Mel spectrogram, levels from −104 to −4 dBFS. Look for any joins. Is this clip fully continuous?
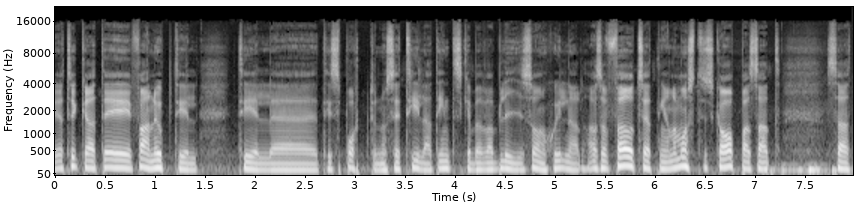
yes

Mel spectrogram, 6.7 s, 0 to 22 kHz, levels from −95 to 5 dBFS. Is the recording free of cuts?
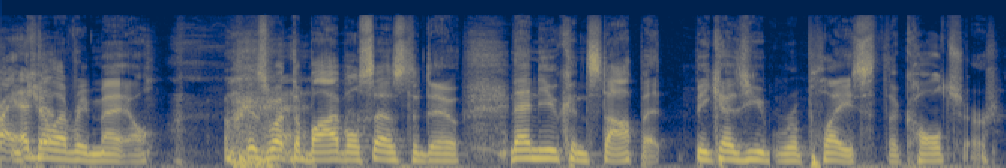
no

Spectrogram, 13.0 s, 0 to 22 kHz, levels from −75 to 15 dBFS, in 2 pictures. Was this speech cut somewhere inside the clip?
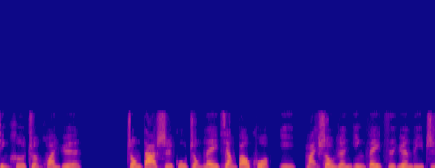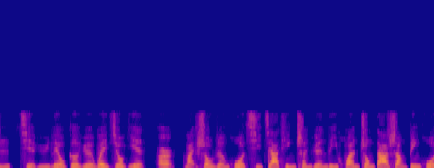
no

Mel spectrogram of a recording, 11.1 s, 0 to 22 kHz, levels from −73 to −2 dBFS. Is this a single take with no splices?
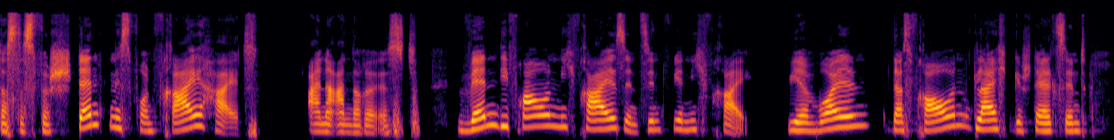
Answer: yes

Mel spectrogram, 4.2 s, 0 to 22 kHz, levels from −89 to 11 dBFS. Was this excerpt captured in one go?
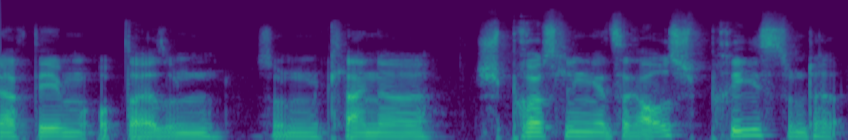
yes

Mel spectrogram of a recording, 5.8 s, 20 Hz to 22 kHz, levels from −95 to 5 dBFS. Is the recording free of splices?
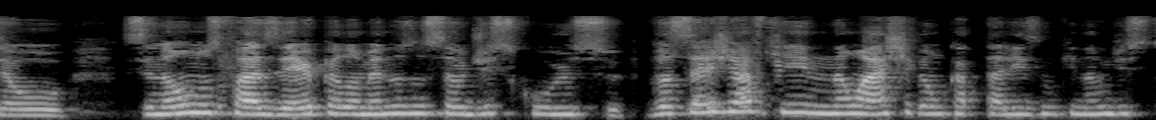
no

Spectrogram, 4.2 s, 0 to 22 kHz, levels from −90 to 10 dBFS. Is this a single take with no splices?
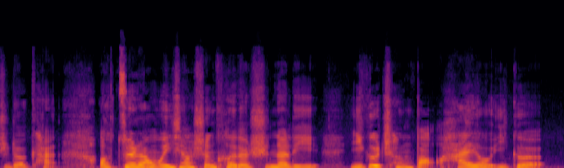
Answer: yes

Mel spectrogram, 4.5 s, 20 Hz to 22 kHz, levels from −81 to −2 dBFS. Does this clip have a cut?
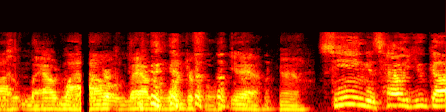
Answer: yes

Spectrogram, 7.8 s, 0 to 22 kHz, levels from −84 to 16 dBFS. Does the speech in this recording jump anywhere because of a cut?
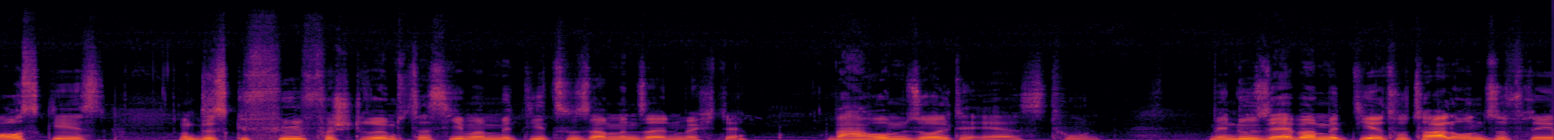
no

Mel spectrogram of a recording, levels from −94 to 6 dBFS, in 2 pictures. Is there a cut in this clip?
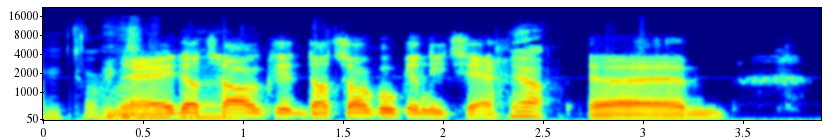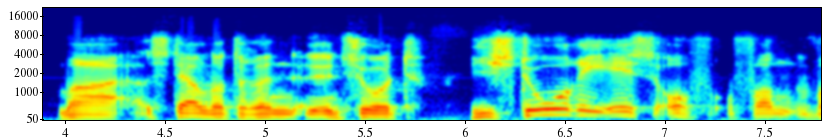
yes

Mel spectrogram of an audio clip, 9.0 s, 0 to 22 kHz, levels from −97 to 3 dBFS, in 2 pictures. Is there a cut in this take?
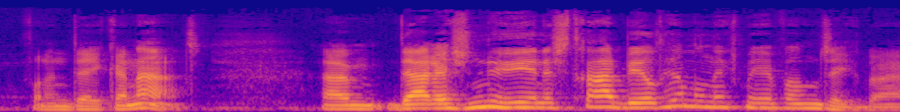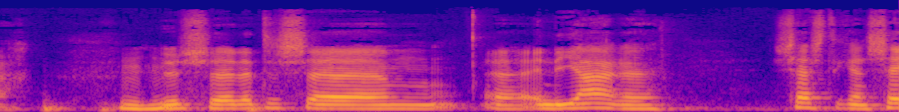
no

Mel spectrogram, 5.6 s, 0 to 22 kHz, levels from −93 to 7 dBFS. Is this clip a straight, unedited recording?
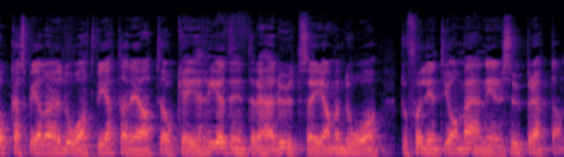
no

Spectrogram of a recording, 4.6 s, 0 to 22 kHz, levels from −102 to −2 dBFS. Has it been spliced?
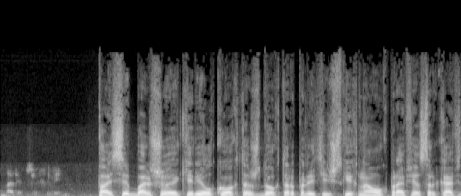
no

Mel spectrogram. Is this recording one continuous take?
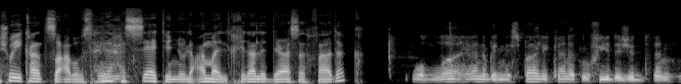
yes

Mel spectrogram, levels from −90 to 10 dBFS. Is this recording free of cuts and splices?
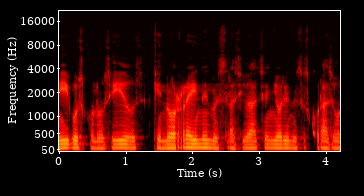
no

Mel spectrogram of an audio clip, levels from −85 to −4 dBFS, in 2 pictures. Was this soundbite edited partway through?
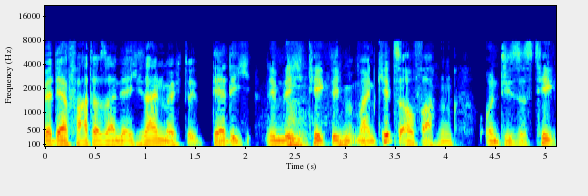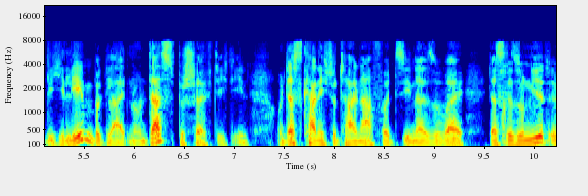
yes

